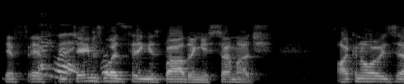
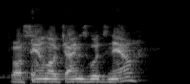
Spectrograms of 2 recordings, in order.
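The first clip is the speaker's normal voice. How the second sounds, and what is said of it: Put-on Australian accent. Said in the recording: “switch to my Australian accent and just pretend to be an Australian ... Dundee? Is that you?”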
